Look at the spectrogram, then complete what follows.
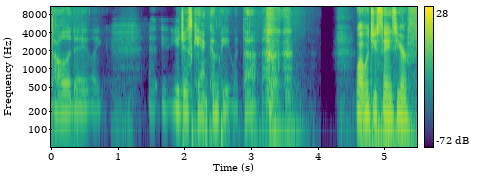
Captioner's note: laughs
